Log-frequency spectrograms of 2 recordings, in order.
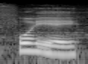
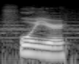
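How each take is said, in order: First: The word is said with a French-style ending. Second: The word is said with an English-style ending. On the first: "like the French pronunciation, the correct way" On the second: "the everywhere else pronunciation"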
